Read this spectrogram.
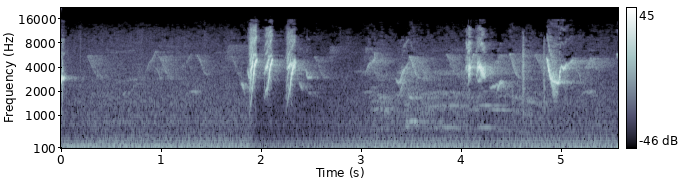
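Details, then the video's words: Oriental magpie-robin (kacer) singing in 'ngeplong' style to prompt lazy birds; a few sharp descending chips in two short groups amid soft fluttering notes and a strong low rumble. "KACER GACOR TERAPI KACER MALAS BUNYI"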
